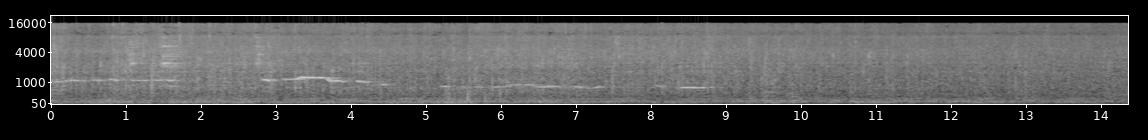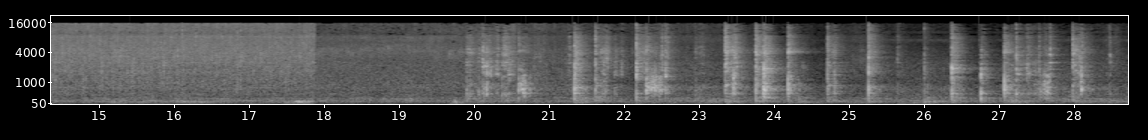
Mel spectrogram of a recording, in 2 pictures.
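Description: Fish heads and sliced garlic sizzling as they fry in hot oil in a pan, with a thin wavering whistle over the first several seconds. The sizzle drops about eighteen seconds in, and from about twenty seconds a spatula scrapes and knocks against the pan in a quick irregular run of stirring strokes.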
